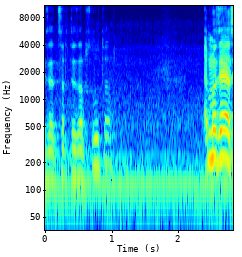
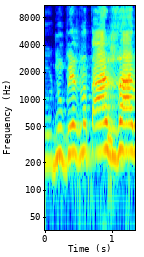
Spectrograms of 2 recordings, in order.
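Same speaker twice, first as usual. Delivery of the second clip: loud frustrated complaint; 7 semitones higher, 12 dB louder, faster than usual. Real, not acted. Complaining loudly.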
